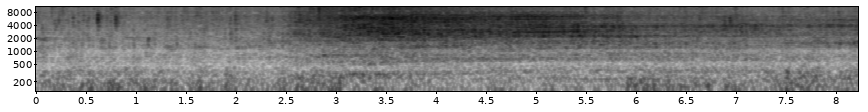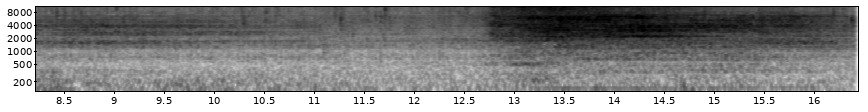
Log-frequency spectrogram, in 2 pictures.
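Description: Rain and wind of an arriving thunderstorm: a steady hiss of rain over a low rumble. The hiss swells about three seconds in and again, louder, near the end.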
